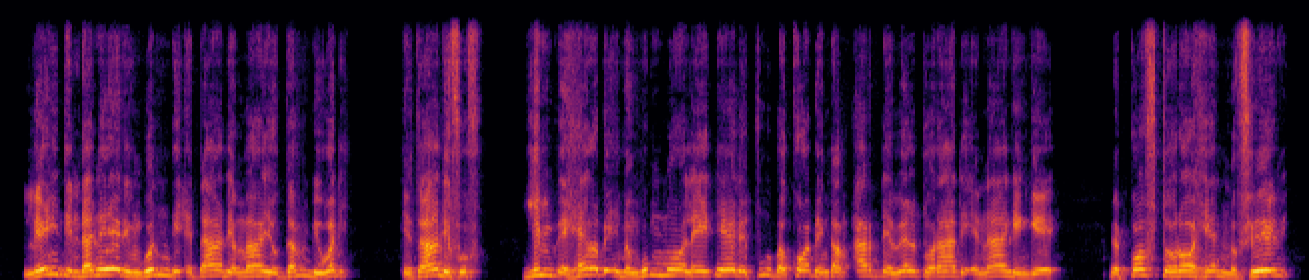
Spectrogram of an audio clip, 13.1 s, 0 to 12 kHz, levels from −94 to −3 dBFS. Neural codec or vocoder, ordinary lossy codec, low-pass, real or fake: codec, 24 kHz, 3 kbps, HILCodec; none; 10.8 kHz; fake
